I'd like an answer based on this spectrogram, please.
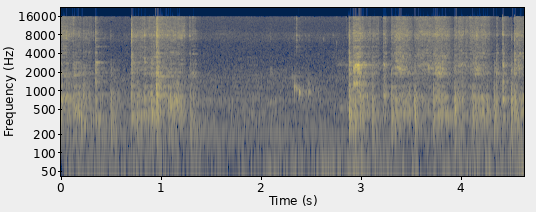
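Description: Metal spoon stirring thin, milky multigrain porridge in an aluminium pot, scraping and clinking irregularly against the pot's sides and bottom. The louder strokes come about a second in and again near three seconds.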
